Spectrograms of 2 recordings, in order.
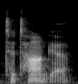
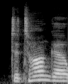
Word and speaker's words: Tatanga: the evil space alien Tatanga. And yes, the name is pronounced that way, so that's why I'm saying it like that. Tatanga was only mentioned as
